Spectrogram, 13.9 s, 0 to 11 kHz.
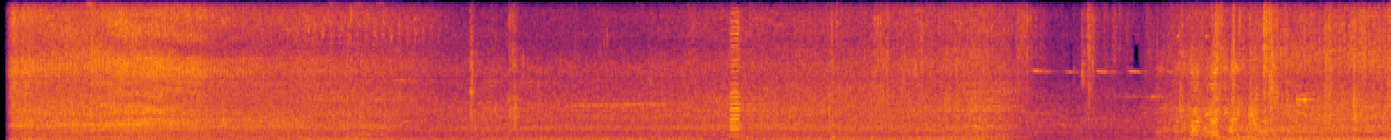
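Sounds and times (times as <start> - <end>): road traffic rumble: 0.0 - 13.9
vehicle horn toot: 7.2 - 7.6.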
